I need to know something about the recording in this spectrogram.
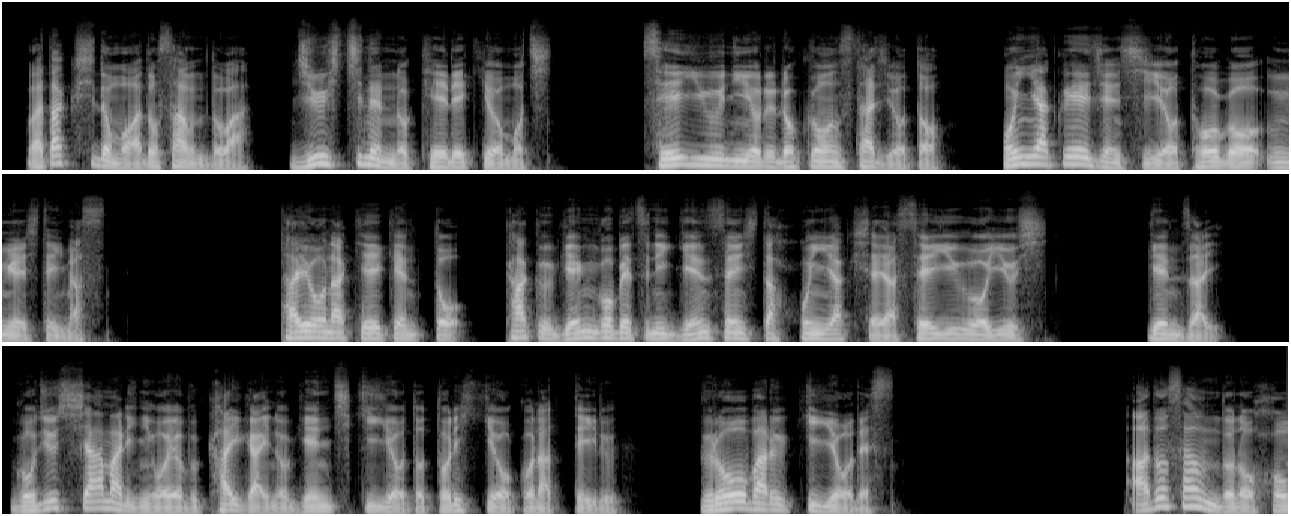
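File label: Japanese, male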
